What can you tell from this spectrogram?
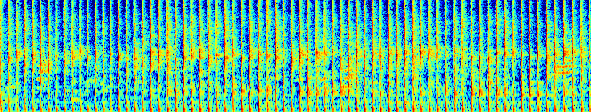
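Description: Background music with a quick, steady beat, about six strokes a second.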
